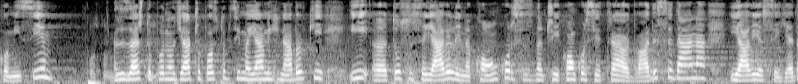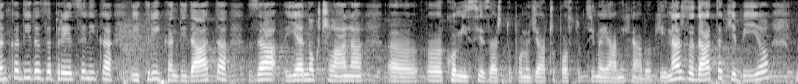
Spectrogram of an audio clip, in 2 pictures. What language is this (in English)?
Serbian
